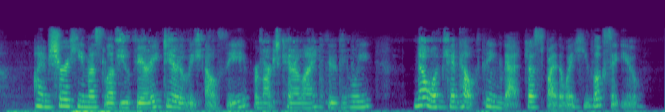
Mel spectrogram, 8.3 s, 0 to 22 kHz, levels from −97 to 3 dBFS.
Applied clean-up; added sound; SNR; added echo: neural mask model DeepFilterNet 3.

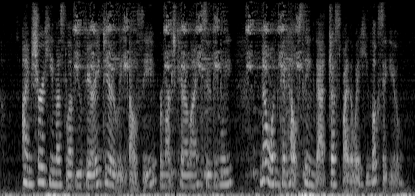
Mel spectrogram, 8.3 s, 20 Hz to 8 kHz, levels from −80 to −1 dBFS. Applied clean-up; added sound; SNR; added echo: none; Mechanisms; 8 dB; reverberation time 0.1 s.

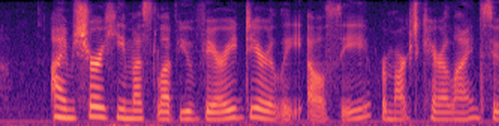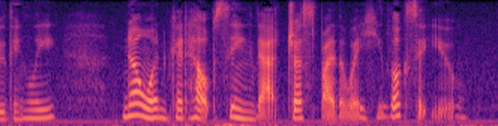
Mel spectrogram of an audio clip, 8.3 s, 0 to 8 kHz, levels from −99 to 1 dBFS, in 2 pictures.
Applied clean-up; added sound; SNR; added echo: none; none; none; none.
